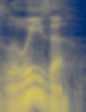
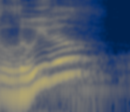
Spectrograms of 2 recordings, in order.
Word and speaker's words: Louisa: What? Louisa? – That's what it says, Louisa. – Is it Louisville? – That's not how it's spelled. – You're fucking with me, right? Yeah, I'm going to look it up. – Do you know what Louisville looks like? – I know.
